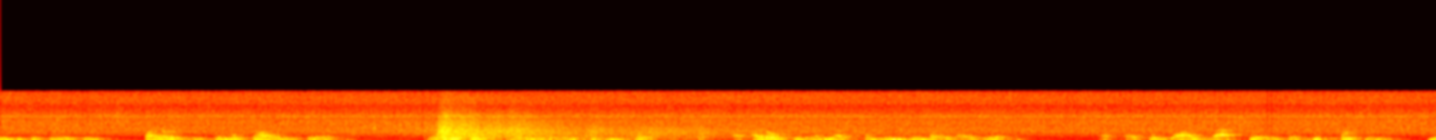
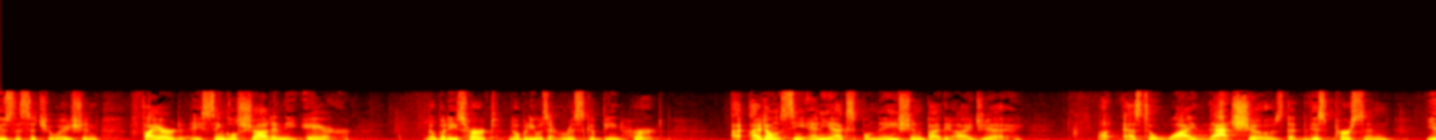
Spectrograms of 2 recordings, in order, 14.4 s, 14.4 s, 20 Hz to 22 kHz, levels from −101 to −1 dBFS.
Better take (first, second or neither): second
